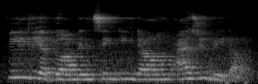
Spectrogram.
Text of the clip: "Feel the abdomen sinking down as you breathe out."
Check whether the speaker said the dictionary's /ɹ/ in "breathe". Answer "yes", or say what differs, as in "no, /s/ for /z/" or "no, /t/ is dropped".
no, /ɹ/ is dropped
